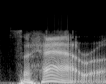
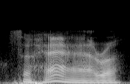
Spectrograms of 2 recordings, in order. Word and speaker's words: Sahara: 사하라 사막인데 사하라 사막을 우리도 세 개가 들어간 또 대표적인 단어인데 액센트가 어디 오냐고요? 이음절에 오게 됩니다.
